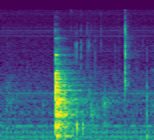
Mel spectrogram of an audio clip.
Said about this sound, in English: And I got to take a sip of this beer before I lose the head completely.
